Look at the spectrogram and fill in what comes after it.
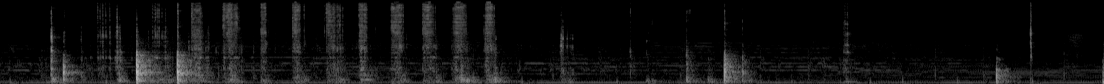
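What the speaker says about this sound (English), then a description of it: "we're gonna take our Torx T25, we're gonna remove the mud guard from the base of the rear shock" A Torx T25 driver turning a bolt to remove the mud guard from the base of a Polaris RZR XP 1000 rear shock, giving a close, rhythmic ratcheting click run that slows into scattered clicks and faint tool noise.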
